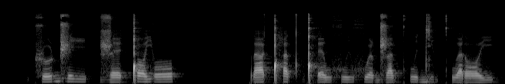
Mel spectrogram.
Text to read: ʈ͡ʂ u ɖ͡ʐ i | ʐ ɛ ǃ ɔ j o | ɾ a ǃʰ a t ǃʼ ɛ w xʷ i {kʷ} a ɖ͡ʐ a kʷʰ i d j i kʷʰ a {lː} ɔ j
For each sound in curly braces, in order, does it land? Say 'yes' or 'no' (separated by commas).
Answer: no, no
